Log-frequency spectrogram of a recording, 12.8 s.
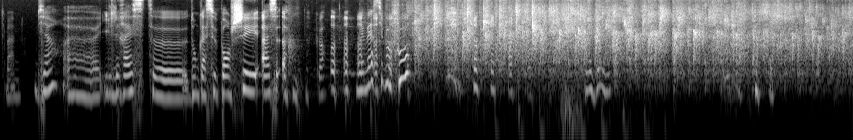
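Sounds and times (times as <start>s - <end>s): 
speech: 0.1s - 9.5s
laughter: 4.3s - 12.7s
audience applause: 4.7s - 12.7s.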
